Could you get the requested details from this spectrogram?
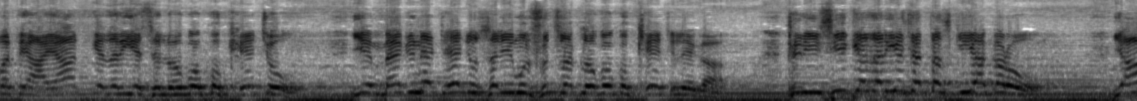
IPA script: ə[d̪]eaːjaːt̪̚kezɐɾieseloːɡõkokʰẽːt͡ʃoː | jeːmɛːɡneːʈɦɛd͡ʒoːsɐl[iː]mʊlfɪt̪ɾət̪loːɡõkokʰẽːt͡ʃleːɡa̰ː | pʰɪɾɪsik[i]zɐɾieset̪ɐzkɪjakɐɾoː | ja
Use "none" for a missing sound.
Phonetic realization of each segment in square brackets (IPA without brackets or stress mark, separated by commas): t̪, iː, e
